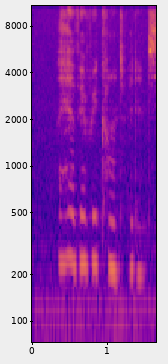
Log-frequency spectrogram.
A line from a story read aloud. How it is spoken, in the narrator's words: Gabrielle whispered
